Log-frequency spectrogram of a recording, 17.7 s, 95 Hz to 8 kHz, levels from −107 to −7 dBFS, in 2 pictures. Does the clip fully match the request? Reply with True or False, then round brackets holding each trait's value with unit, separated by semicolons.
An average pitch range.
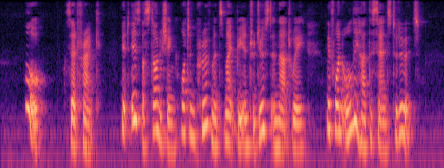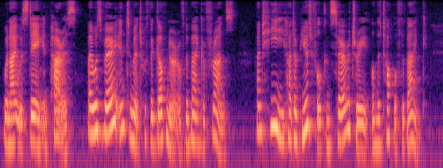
False (6.7 semitones)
